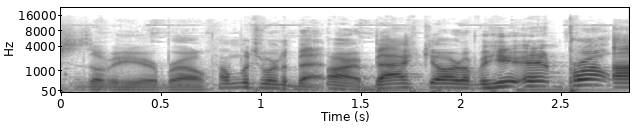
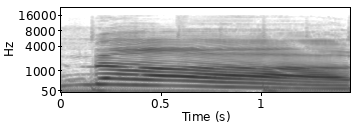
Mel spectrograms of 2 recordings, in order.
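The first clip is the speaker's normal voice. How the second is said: high, drawn-out protest; exaggerated sore-loser groan; mock dismay; 7 semitones higher, 4 dB louder than usual. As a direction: wail it in mock disbelief. Acting out found player's dismay.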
